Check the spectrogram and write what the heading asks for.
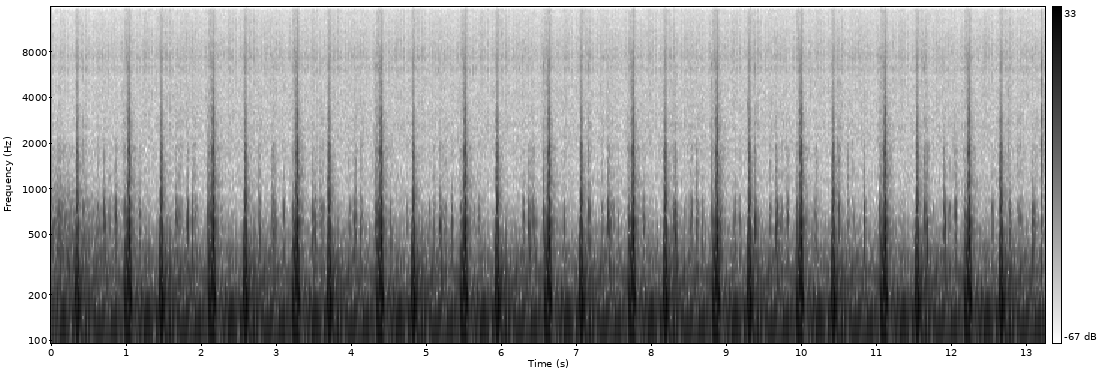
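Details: Steady, evenly spaced lub-dub beats at about 54 a minute over a low hum: normal regular heartbeat in a man previously diagnosed with congestive heart failure, cardiomyopathy, murmur and irregular rhythm, recorded after carnivore diet.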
